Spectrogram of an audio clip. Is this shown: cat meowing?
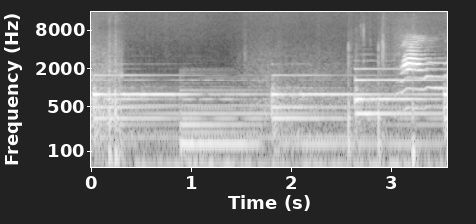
yes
